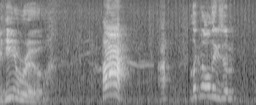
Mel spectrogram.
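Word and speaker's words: Hiryu: I'm not going to pronounce it, but I think it's spelled H-I-R-Y-U. So sound that out and say it to yourself, because that's what this carrier is, I believe. Wait, never mind. I'll try to pronounce it. The Hiru or the Hiru.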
